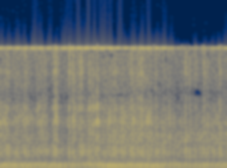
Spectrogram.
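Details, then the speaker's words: Old electric fan, before oiling, first thought to have a stripped gear: motor hum wavering and stepping up and down as it runs in fits and starts; dry motor bearings, ran smoothly after oil. "it was making horrible noises and kind of running at fits and starts i uh shot some oil in it and seems to be happy now"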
